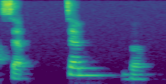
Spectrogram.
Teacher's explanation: The stress is on the second syllable, tem.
